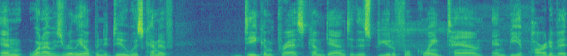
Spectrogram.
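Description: Recorded very cleanly against a silent background, a man with an American accent talks at a moderate pace and medium pitch in a plain, everyday voice. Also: fairly even intonation. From Oakland, California. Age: 50s. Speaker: drummer and music teacher. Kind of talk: casual chat.

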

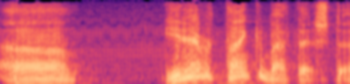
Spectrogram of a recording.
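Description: A man talks with a Tennessee accent. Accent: Southern US (Tennessee). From Middle Tennessee, US South. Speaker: college basketball coach. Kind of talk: radio interview. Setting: studio.

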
